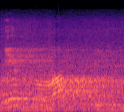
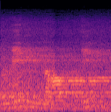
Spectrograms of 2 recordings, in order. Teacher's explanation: nun ini terus dimasukkan ke dalam huruf ra, seolah-olah tidak wujud huruf nun ini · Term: idgham bila gunah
